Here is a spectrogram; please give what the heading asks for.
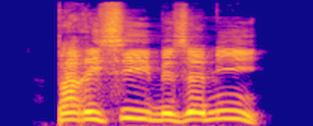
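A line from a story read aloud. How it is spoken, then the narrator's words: Shouted. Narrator (French): cria Marius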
